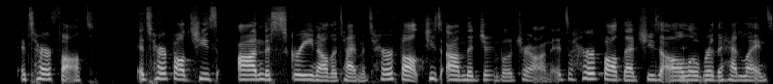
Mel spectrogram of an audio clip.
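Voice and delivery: plain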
